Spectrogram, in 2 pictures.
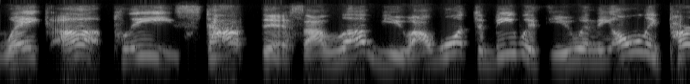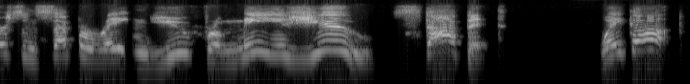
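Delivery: harsh, stern, urgent, very high and slow. Acting out the Father shaking a child home drunk: acting out harsher, sterner pleading. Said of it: "my words are gonna get a little harsher, a little more sterner".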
